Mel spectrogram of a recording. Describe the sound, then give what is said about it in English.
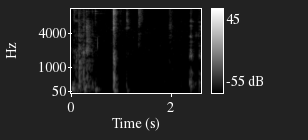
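A ballpoint pen clicked repeatedly, sharp crisp snaps coming in an uneven cluster at first, then a few isolated clicks separated by short silences. “put that pen down and start clicking the bastard.”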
